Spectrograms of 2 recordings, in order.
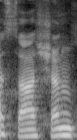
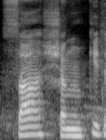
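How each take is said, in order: First: साशंक stopping on k; correct word form. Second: साशंकित ending in "-kit"; wrong word form. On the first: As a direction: end साशंक without "-it". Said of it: "साशंक होता है". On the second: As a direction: add it to the end of साशंकित. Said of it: "नहीं होता है भैया". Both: Shown as a demonstration.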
